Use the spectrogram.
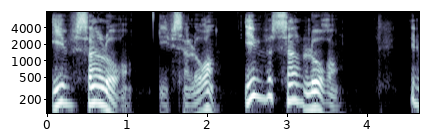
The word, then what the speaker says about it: Yves Saint Laurent: saint laurent himself iv so again the t's here at the end of sun and lore are silent so do not say eves saint laurent the s of evie is also silent so say if salon if the saint laurent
